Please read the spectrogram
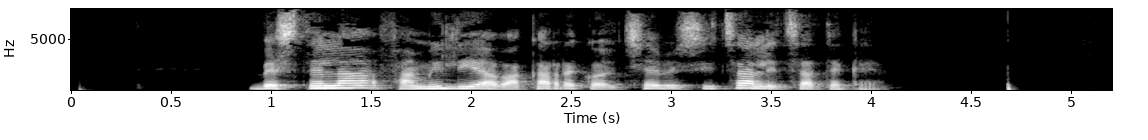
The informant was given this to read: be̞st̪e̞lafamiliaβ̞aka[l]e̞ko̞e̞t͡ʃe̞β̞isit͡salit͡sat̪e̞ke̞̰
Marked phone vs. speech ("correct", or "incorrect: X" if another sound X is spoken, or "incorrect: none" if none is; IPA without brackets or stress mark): incorrect: r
